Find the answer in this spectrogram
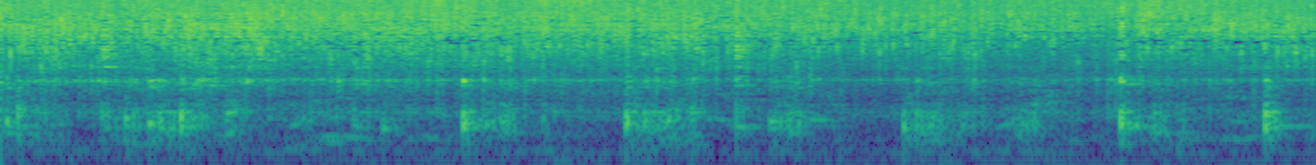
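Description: Sliced onions and a green chilli sizzling in hot oil in an aluminium pot, with a steel ladle stirring and scraping against the pot. A few sharper clicks of the ladle on the metal stand out, the loudest near the end.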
